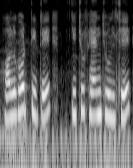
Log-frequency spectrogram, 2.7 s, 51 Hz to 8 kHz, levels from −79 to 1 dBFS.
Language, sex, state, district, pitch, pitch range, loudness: Bengali, female, West Bengal, Cooch Behar, 250 Hz, 240-260 Hz, -15 LUFS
